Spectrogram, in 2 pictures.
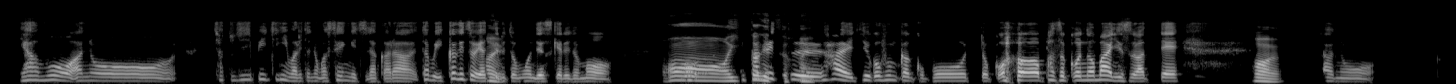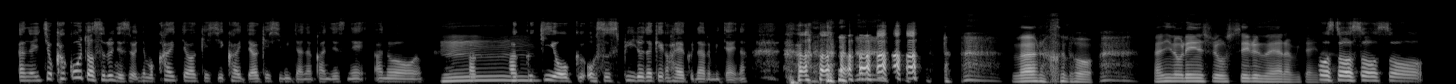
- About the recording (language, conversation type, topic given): Japanese, advice, 毎日短時間でも創作を続けられないのはなぜですか？
- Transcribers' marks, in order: laugh; laughing while speaking: "なるほど"; laugh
